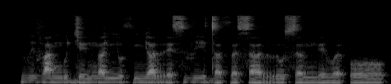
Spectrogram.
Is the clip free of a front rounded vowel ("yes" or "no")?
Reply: yes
